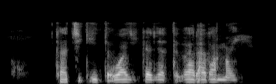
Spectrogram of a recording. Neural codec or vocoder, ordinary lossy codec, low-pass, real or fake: codec, 16 kHz, 4 kbps, X-Codec, HuBERT features, trained on general audio; AAC, 32 kbps; 7.2 kHz; fake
